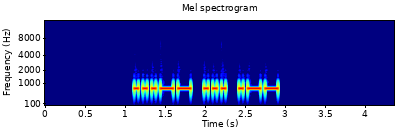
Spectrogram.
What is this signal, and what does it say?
Morse code, heard as a keyed tone, about 22 wpm, 700 Hz. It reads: 3SW
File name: practice / 22wpm / Three Letter-Number Combinations - 22wpm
